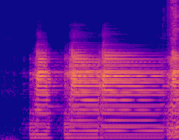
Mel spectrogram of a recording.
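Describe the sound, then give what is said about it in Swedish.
Loud, distorted electric guitar chords drenched in reverb from a Dreamen effects unit, four struck notes ringing out and washing into one another, with no one talking. “Nu mer reverb då från Dreamen, så ska jag stänga av det sen.”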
